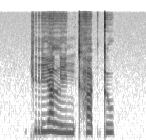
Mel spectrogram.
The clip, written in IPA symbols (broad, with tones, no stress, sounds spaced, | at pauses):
k r i˥˩ a̯ l i˧ n kʰ a˥˩ k̚ t u˥˩ k̚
